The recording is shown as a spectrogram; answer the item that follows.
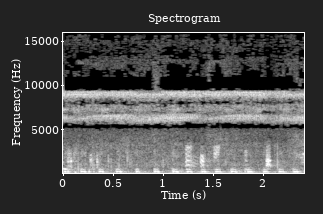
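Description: A field recording of invertebrate sounds played back over the hall's speakers: a rapid, even train of low pulses with faint clicks and a steady high hiss.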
